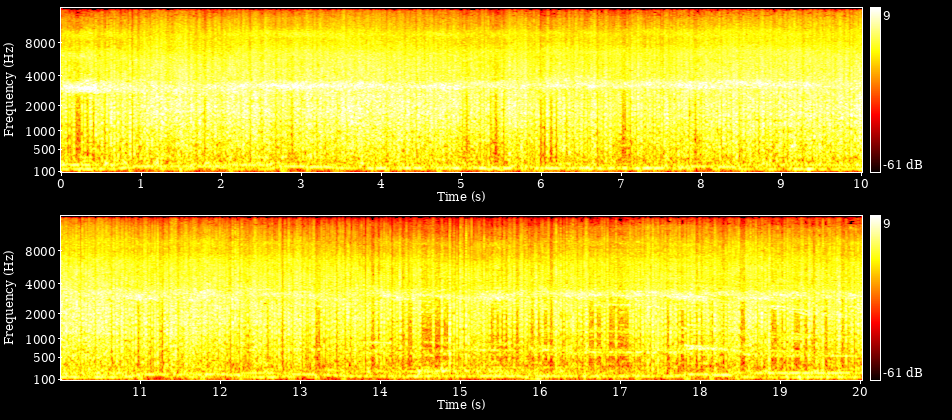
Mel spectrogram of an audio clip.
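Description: Ground-level fireworks crackling: a dense, continuous stream of small pops and crackles over a steady hiss.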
